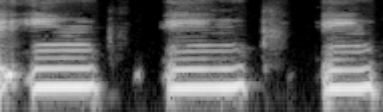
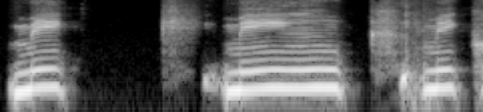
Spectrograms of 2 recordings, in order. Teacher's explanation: गुना की आवाज अगले हर्फ में मिक्स तो हुई है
